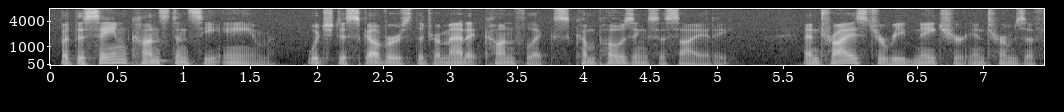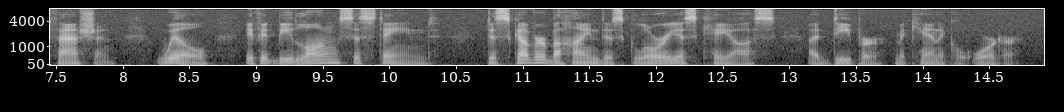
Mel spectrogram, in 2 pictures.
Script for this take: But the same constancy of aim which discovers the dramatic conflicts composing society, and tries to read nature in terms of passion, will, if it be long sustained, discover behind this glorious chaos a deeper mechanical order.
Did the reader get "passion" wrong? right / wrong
wrong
